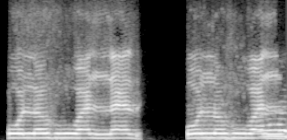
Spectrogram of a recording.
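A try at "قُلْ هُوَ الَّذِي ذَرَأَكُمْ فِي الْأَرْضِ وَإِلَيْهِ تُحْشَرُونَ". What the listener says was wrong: Jangan mantul, Kak. Jangan mantul. Jangan dilepas lamnya.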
